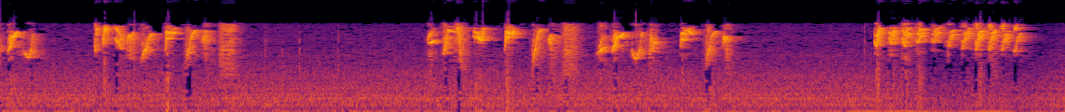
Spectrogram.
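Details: Munia chattering nonstop as a tutor bird for other songbirds: three bursts of rapid, high, scratchy chips separated by short pauses, the last a fast even trill of about a dozen notes.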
